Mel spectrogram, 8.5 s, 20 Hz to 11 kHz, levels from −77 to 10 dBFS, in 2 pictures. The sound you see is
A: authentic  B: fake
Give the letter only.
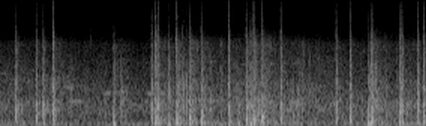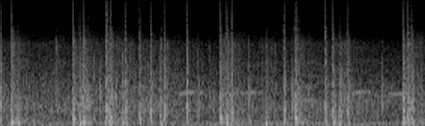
A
